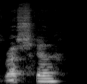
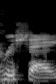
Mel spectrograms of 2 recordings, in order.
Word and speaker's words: Ruscha: The gentleman, I believe, is it pronounced Ruska? – Ed Ruscha. It's a complicated Ruscha, one, but it's Ruscha, yeah.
